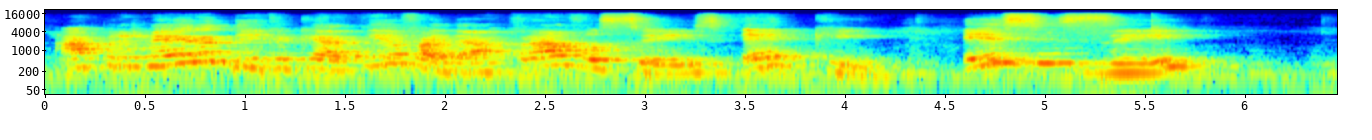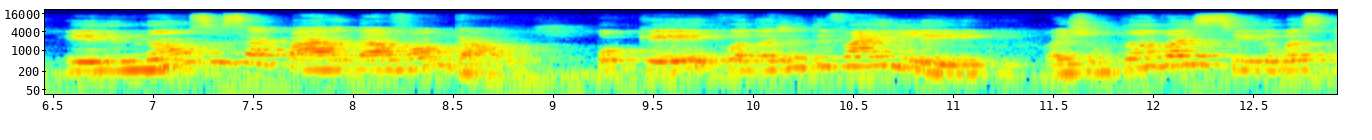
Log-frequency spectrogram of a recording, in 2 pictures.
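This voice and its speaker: A woman teaches young children to read, drawing out each letter and syllable with slow, patient care and calling them her loves. Her voice sits high and sounds sharp and bright. It comes from a distance in a very echoey room, with faint noise underneath. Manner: patient, sounds out letters and syllables slowly, calls pupils "amores". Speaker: primary school teacher. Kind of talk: recorded phonics lesson for young children.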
